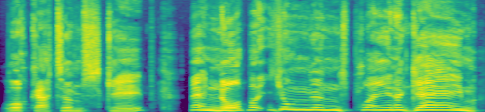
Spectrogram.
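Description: A man doing a rough-spoken big hedgehog. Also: high-pitched, takes it slowly, a bit bright, no echo, clean studio sound, voice pushed up. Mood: worried. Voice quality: rough country talk. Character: big, worried male hedgehog guard.

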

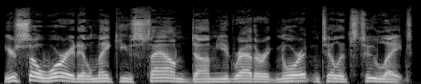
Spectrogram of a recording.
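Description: A man's voice: medium pitch, fairly even intonation, moderate pace, no room sound, voice pushed up, natural voice. A man voicing a blunt, hot-tempered young man who talks impatiently, in a dry recording.

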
